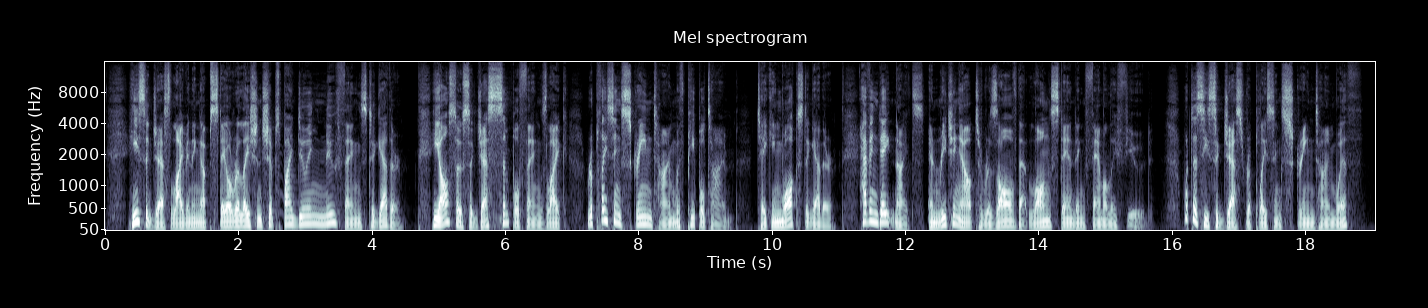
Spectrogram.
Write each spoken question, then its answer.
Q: What does he suggest replacing screen time with?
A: He suggests replacing screen time with people time.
